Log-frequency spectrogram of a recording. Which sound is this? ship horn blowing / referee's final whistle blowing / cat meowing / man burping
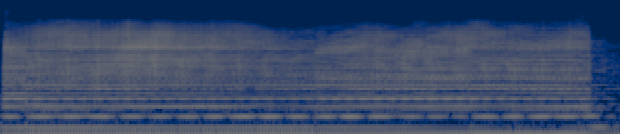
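ship horn blowing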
